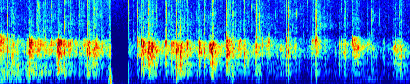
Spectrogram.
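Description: A crowd bursts into sustained applause to the Lord for a man who is back, many hands clapping in a dense, crackling wash with a brief break near the start before the clapping resumes and carries on steadily.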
